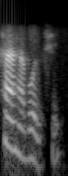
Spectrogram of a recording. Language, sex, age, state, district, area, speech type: Bengali, female, 18-30, West Bengal, Howrah, urban, conversation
